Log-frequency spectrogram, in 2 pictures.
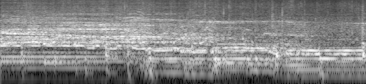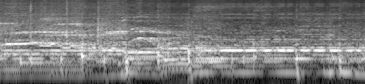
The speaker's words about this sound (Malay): Berikan tepukan kepada Datuk Dr. Jim Samsudin.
